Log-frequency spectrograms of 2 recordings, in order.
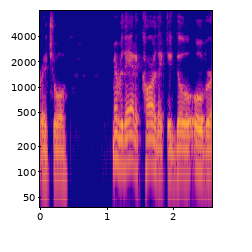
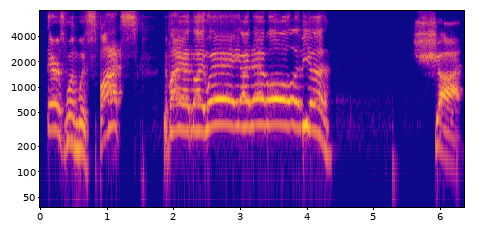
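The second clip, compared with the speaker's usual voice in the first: much higher, loud, slow shouted Trump rant; Trump at his rallies; 6 dB louder, slower than usual. Retold or imitated. Streamer mocking Trump at his rallies, high slow shouted impression. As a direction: bellow it like a rally crowd-baiter. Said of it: "This is Trump at his rallies".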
